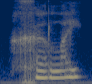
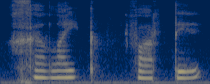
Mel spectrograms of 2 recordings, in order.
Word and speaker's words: gelijkwaardig: wrote it down, but I do remember being surprised at how hard the K was in the middle.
